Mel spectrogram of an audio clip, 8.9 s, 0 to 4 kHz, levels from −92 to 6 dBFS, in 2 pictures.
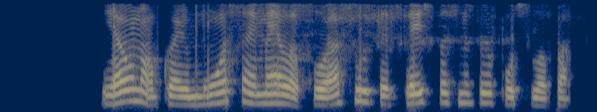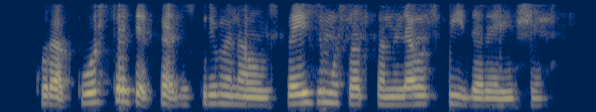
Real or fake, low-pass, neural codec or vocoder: fake; 3.6 kHz; codec, 24 kHz, 3.1 kbps, DualCodec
